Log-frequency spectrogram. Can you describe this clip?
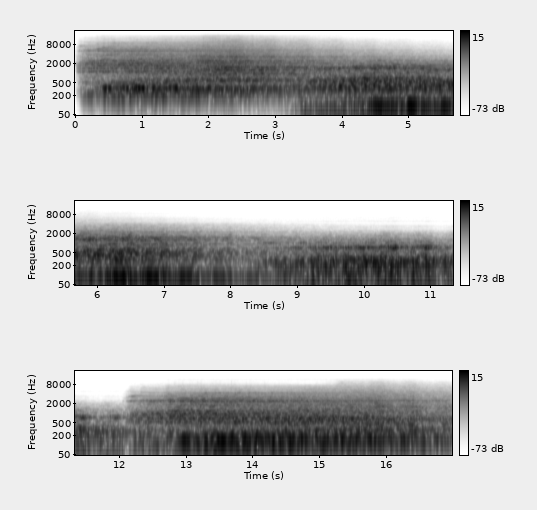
A scary haunting ghostly style pad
